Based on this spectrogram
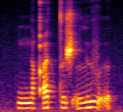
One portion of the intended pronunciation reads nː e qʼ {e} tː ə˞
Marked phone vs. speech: correct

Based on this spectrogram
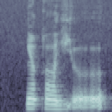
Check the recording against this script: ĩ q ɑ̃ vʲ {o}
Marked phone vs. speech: incorrect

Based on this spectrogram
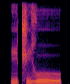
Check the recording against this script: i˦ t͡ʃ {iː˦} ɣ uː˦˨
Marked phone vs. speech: incorrect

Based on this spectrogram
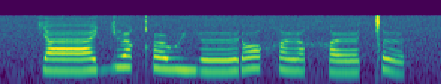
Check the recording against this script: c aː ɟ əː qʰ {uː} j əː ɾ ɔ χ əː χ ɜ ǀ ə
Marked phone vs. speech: correct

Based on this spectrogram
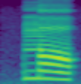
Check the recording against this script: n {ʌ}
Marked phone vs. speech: incorrect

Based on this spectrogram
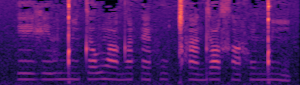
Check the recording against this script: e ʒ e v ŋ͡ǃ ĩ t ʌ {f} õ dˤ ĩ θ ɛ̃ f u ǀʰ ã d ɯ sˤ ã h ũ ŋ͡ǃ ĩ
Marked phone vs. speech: incorrect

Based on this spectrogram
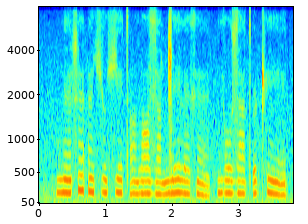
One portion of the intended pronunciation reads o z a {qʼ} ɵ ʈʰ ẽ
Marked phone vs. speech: incorrect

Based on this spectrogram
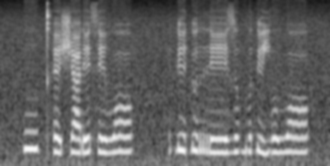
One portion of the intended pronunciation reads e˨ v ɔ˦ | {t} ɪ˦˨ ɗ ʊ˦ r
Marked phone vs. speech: incorrect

